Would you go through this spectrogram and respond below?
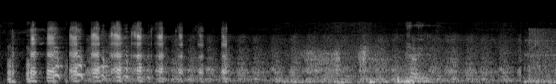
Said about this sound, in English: Train crash.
